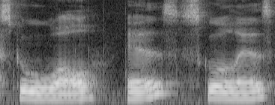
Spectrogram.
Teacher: My L is kind of in between a dark L and a light L. So lifting as I'm connecting L's and having a vowel sound before it to make it, to avoid using more of that liquid L sound.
